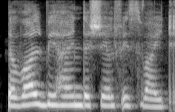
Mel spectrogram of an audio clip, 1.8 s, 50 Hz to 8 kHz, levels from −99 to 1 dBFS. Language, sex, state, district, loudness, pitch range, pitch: English, female, Arunachal Pradesh, Longding, -14 LUFS, 215-245 Hz, 235 Hz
